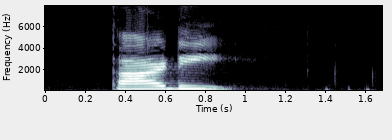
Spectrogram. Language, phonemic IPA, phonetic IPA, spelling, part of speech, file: Tamil, /t̪ɑːɖiː/, [t̪äːɖiː], தாடி, noun, Ta-தாடி.ogg
- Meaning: beard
